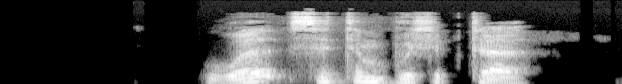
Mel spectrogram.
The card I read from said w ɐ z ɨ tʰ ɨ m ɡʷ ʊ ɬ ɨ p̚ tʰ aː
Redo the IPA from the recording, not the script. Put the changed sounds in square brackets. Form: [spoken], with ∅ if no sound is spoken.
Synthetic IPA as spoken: w ɐ [s] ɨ tʰ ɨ m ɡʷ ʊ ɬ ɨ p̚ tʰ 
